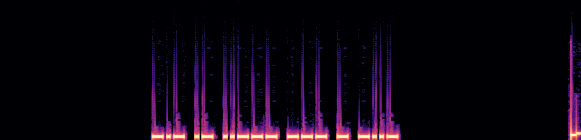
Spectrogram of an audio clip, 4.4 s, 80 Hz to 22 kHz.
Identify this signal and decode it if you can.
Morse code, heard as a keyed tone, about 43 wpm, 700 Hz. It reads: KA2OTX
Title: USA Call Signs - 6 Characters - 3x Character Spacing - 45wpm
